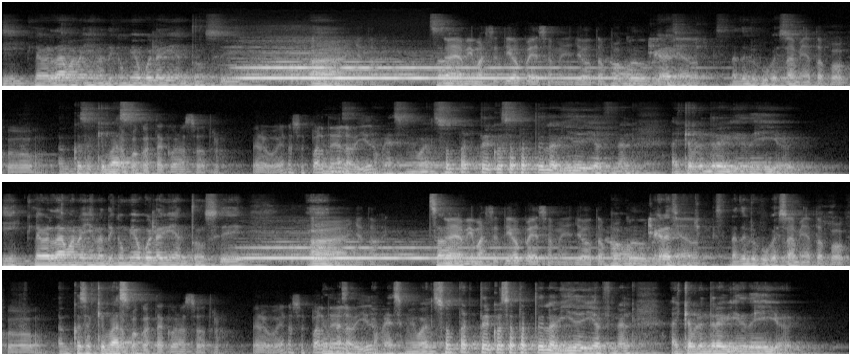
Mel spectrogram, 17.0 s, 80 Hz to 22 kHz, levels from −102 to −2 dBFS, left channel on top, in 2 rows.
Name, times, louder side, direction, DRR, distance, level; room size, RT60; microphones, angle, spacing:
voice 1, 0.0-2.4 3.0-3.3 4.3-4.6 6.1-6.8 7.3-8.0 9.0-9.7 11.7-11.9 12.3-16.4, right 3 dB, 80° right, 7 dB, 1.0 m, -27 dB
sound 1, 2.2-7.1, left 4 dB, 30° left, 0.3 m, -24 dB
voice 2, 3.1-3.9 4.3-7.0 7.8-8.9 9.6-10.7 11.0-12.3, right 1 dB, 10° right, 9 dB, 0.8 m, -33 dB
12.5 x 9.3 x 7.6 m, 1.2 s
head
